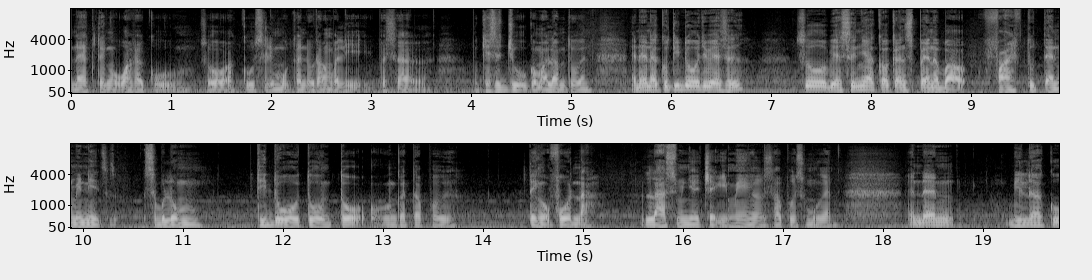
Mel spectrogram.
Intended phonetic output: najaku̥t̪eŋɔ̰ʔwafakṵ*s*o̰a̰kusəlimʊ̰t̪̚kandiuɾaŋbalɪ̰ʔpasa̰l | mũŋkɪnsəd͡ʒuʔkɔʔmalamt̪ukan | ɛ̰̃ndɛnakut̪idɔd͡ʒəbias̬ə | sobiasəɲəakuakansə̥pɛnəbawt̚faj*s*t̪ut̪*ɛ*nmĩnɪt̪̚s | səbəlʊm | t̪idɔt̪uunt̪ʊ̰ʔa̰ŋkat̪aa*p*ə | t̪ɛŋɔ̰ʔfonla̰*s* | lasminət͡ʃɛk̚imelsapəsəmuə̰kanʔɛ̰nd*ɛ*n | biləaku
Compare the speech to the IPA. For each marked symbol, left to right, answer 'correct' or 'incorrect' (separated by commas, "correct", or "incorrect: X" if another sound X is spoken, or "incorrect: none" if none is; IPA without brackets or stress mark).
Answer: correct, incorrect: f, correct, correct, incorrect: h, correct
